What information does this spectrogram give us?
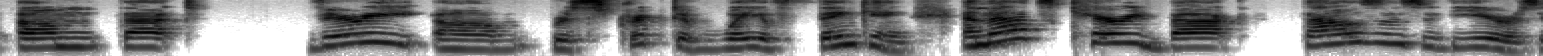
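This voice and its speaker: A woman around seventy with a loud, carrying voice, giving a casual self-help talk with fillers and emphatic rises. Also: fairly high pitch. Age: about 70. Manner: loud voice that carries, outspoken. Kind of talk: casual spoken presentation to camera.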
